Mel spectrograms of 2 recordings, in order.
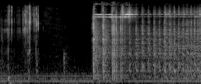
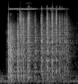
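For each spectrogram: First: 50% silver dime, ring with a thud. Second: non-silver nickel coin, dull drop sound.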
